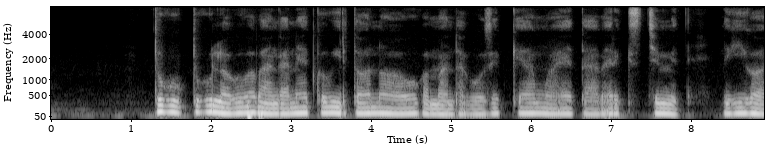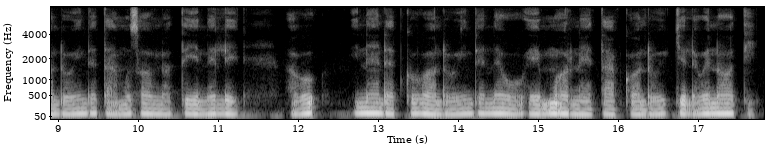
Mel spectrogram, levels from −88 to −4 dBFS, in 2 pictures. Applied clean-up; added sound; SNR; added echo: none; none; none; none.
